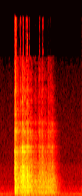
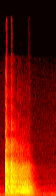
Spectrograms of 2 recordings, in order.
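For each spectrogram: First: plain PLA plastic coin. Second: bronze-filled PLA coin.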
